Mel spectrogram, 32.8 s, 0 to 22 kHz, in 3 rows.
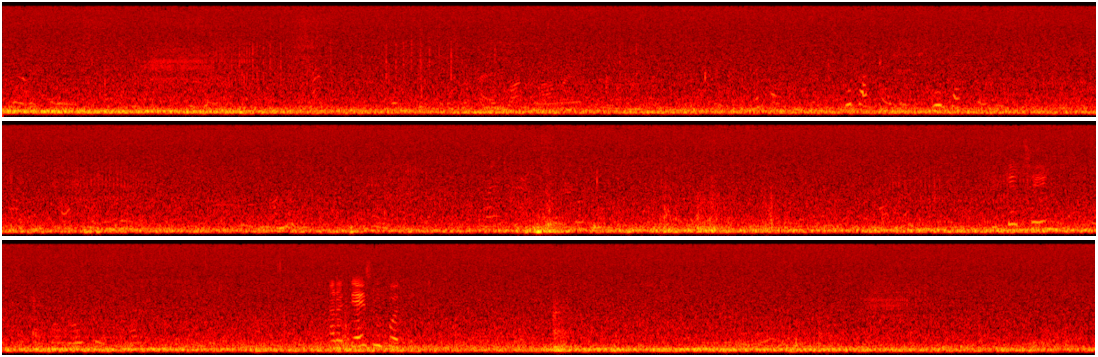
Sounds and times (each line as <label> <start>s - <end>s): Tourists 0.0s - 32.8s
wind 0.0s - 32.8s
bush crackling noises 0.9s - 7.6s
